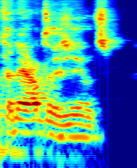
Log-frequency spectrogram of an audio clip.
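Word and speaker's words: Tonnerre 2 Zeus: No ha cambiado la pronunciación, simplemente le han puesto DE e por un 2. En francés sigue siendo Tonnerre de Zeus.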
